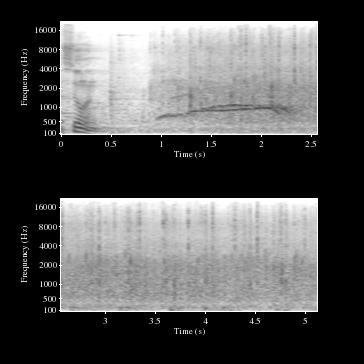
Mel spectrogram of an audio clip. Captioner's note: audience applauding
